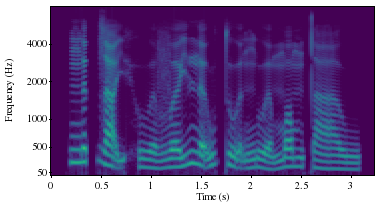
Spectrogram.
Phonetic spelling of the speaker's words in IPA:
ŋ ə˦˥ t̚ z a̰˧˨ j h ṳ˨˩ ə̯ v əː˨˦ j n ə̰˧˥ w t̪ ṵ˧˨ ə̯ ŋ u˧˩ ə̯ m ɔ˧ m t̪ a̤˨˩ w

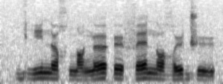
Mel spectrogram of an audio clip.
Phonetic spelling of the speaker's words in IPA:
ɡʱ i n œ χ n ɑ ŋ œ ʔ ø f ɛ n ɔ ʁ ʉ d͡ʒ ʉ

